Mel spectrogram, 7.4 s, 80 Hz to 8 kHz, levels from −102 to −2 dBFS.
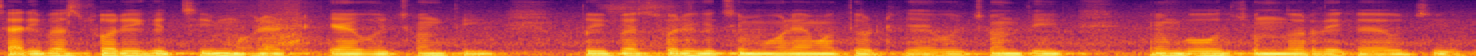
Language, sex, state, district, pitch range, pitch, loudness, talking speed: Odia, male, Odisha, Nuapada, 110-115 Hz, 110 Hz, -13 LUFS, 140 wpm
